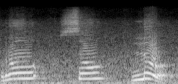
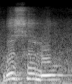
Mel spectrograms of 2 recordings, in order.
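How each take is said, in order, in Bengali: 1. প্রতিটি শব্দাংশ আলাদা করে, থেমে থেমে বলা হয়। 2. শব্দাংশগুলো দ্রুত একসাথে মিলিয়ে বলা হয়।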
